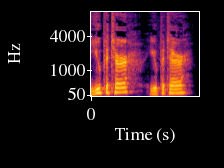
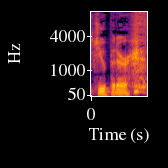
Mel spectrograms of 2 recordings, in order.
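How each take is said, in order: First: The name begins with a Y sound. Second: The name begins with a J sound.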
